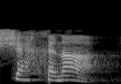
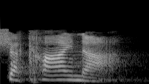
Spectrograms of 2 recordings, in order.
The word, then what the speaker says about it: Shekinah: This is what the Hebrews called Shekinah or some people mispronounce Shekinah. This is the glory cloud.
